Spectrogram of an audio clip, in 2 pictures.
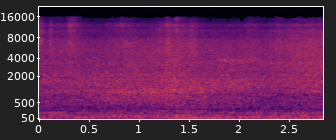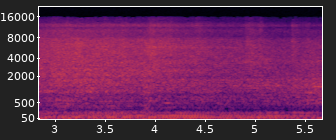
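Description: Steady low rumble of a vehicle in motion, with road noise, swelling slightly mid-way.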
